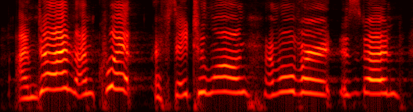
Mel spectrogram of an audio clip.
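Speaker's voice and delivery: high, loud mock meltdown; dramatic re-enacted quitting rant; exasperated outburst. Retelling own outburst to pastor.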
